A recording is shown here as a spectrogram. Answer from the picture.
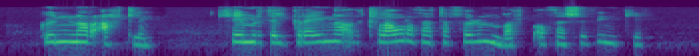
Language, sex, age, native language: Icelandic, female, 30-39, Icelandic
